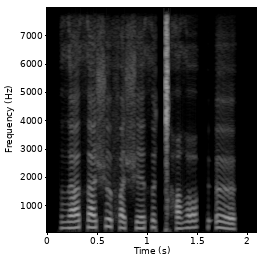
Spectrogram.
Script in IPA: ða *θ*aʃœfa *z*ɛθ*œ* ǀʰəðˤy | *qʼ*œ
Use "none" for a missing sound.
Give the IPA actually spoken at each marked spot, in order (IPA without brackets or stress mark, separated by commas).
θ, ʃ, œ, ʔ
